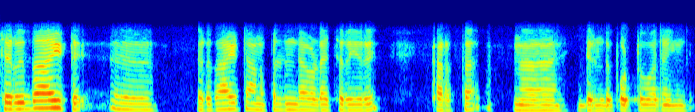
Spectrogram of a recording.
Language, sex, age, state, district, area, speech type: Malayalam, male, 18-30, Kerala, Wayanad, rural, conversation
